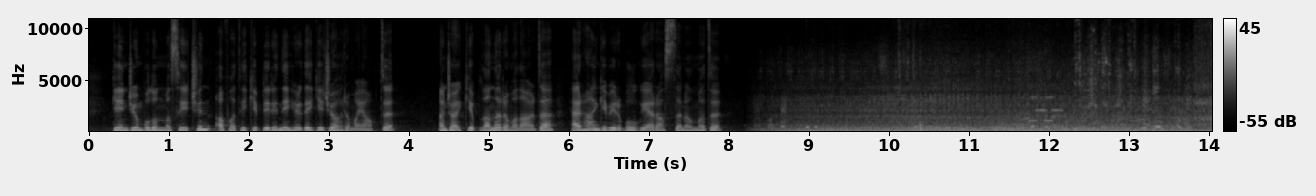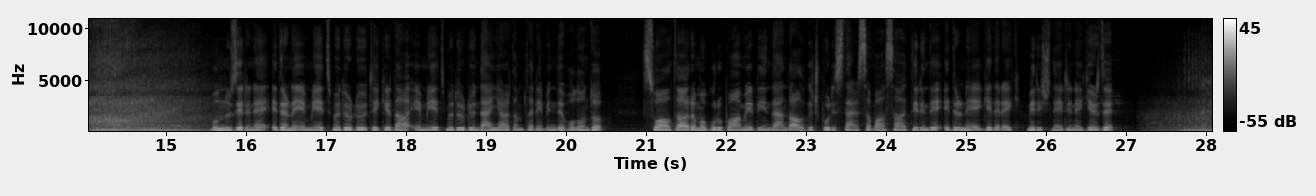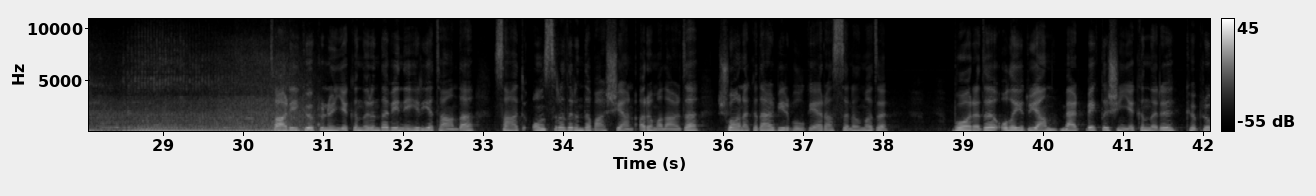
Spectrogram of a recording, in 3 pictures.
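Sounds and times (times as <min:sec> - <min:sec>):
outdoor noise: 0:00.0 - 0:42.0
low engine rumble: 0:08.2 - 0:15.6, 0:27.2 - 0:31.0.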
